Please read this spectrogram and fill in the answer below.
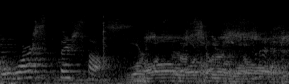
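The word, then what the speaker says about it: Worcester sauce: Saus bistik tuh tulisannya warer yang susah banget dibacanya itu bacanya worster sauce.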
